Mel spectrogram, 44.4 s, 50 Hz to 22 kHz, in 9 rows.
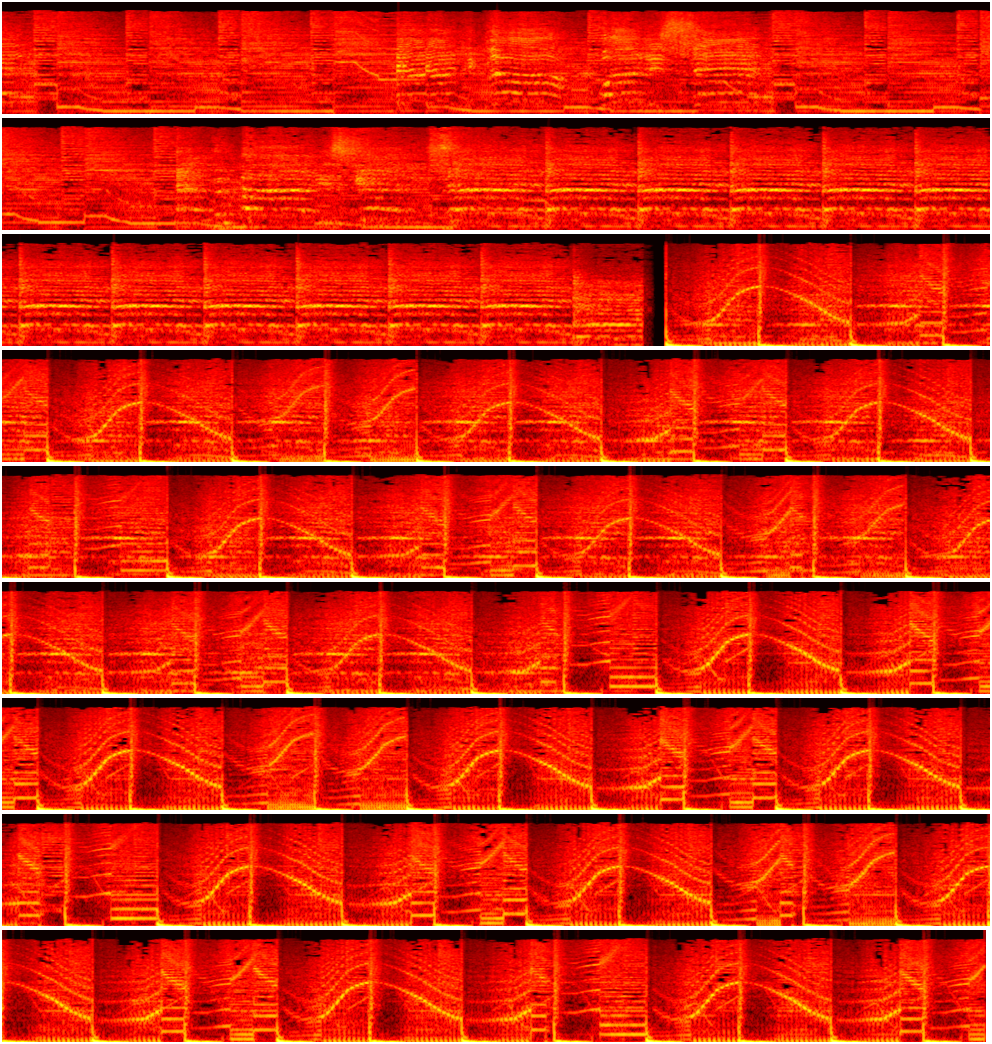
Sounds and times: Music: 0.0 - 44.4.

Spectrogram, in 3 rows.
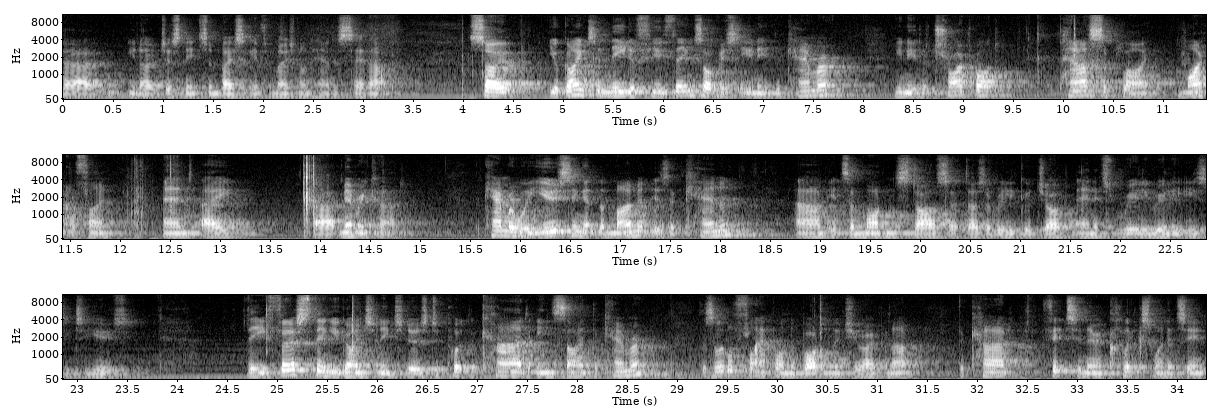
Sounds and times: Speech: 0.0 - 3.4, 4.1 - 15.0, 15.6 - 23.6, 24.7 - 34.2.

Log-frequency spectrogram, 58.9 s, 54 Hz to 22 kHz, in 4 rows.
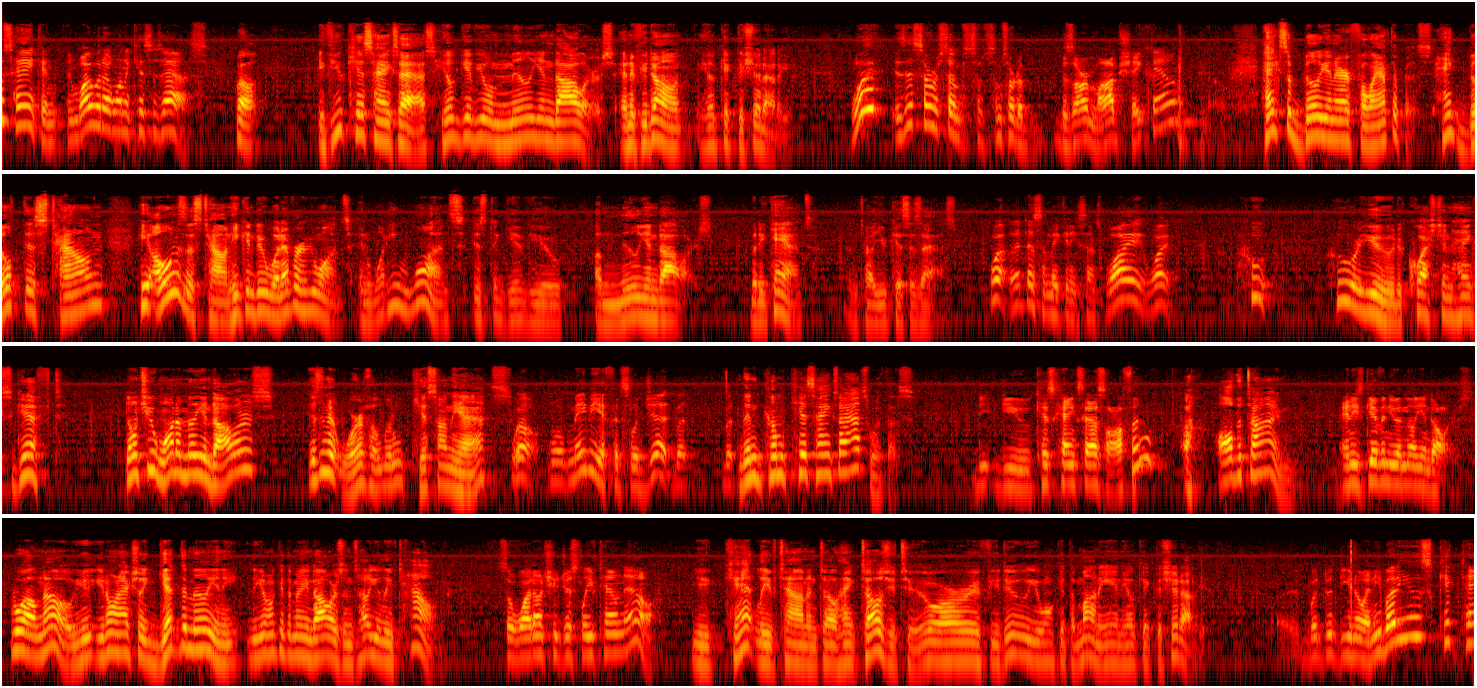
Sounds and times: Speech: 0.0 - 2.6, 3.2 - 7.9, 8.5 - 26.5, 27.1 - 27.4, 28.0 - 30.1, 30.7 - 38.6, 39.2 - 48.6, 49.2 - 56.3, 56.9 - 58.9.

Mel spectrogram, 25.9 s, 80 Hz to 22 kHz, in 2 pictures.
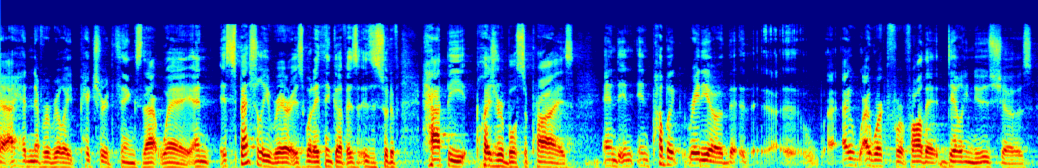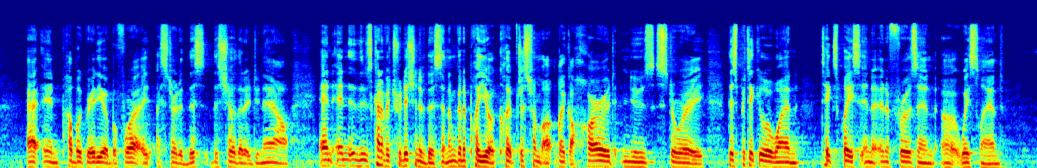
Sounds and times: Speech: 0.0 - 25.6.

